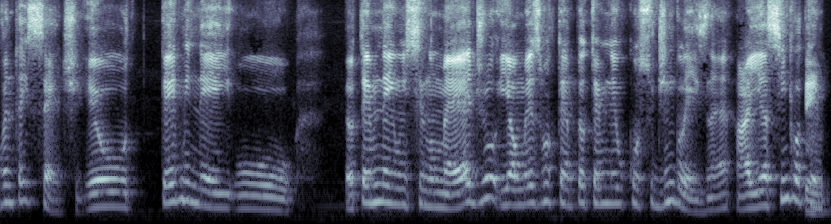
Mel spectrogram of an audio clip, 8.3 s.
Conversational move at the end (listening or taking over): listening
